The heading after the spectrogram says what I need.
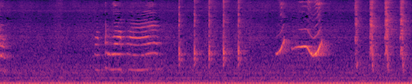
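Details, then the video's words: A playful Indian ringneck (rose-ringed) parakeet gives a wavering, warbled chatter, a run of sharp clicks, then one loud rising-and-falling squawk, over a steady low hum. "natural sound of Indian ringneck parrot"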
